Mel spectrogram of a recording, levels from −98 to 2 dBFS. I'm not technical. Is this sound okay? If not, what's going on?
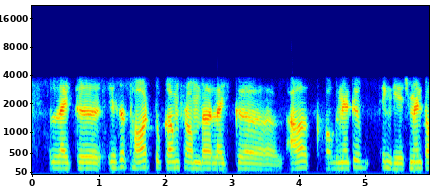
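No. The whole recording has been squeezed through the AMR narrowband mobile codec, the old phone-call format. Everything above about 3.6 kHz is gone, so the voice sounds thin and muffled. It also has a buzzy, artificial edge, as on a poor mobile call.

There are also lost AMR speech frames from about 4.32 to 4.53 seconds. Radio errors corrupted a short stretch of the call. The decoder filled the gap by repeating the last sound it had and fading it out. That makes the voice smear and drop away briefly before it returns.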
